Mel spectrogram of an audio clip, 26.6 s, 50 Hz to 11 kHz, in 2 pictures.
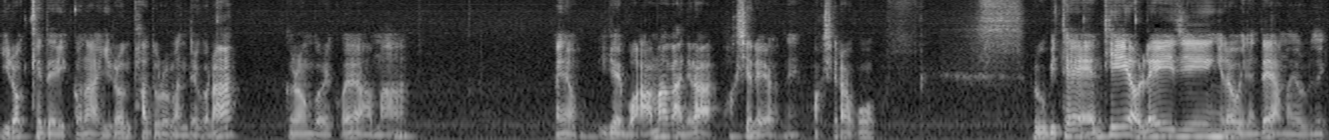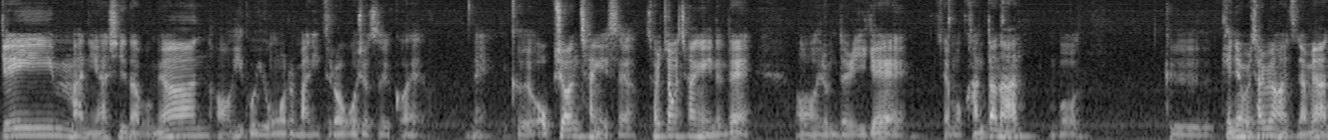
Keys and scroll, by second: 4.7 Escape, 10.5 ctrl+2, 24.1 Escape, 26.3 2.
